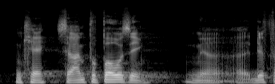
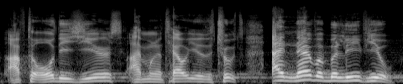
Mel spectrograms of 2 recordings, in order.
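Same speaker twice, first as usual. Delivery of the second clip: louder, rising to a higher punchline; mock teen confession; 4 semitones higher, 5 dB louder than usual. Teacher voicing a grown teen telling mom the truth, louder. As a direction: tease it out as a cheeky teen.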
